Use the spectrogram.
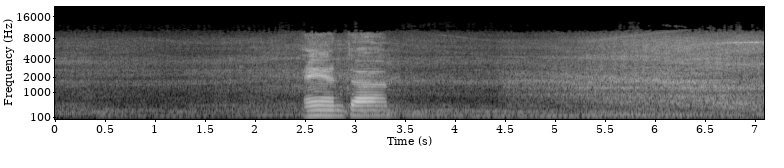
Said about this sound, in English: yeah, you'll have to excuse that truck, that loud traffic that's coming. There's a garbage truck here.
